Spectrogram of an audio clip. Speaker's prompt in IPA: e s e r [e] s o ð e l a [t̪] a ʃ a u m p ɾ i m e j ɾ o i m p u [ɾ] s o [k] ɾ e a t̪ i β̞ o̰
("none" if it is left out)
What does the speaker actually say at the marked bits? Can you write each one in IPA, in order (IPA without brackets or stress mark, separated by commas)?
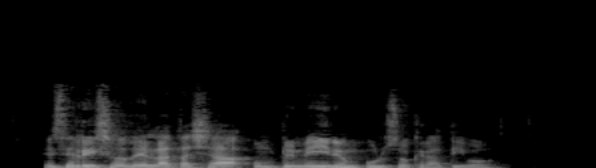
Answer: i, t̪, l, k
